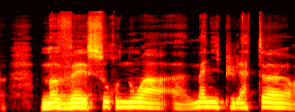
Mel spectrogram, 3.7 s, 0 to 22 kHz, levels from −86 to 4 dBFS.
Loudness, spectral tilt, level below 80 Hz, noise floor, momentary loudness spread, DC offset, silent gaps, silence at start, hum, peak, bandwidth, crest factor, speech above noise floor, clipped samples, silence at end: -16 LUFS; -5 dB/octave; -58 dBFS; -41 dBFS; 9 LU; under 0.1%; none; 0.2 s; none; -2 dBFS; 15.5 kHz; 14 dB; 25 dB; under 0.1%; 0 s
